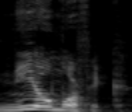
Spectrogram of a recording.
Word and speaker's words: neumorphic: Neomorphic. Say new? New. Now say morphic.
